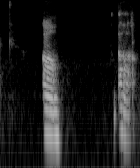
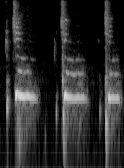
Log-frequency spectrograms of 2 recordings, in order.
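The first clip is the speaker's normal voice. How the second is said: high imitated jingle of spurs; imitating spurs as the dog walks in; 3 dB louder than usual. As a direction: sing out the spurs' ka-ching. Imitates spur sound.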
